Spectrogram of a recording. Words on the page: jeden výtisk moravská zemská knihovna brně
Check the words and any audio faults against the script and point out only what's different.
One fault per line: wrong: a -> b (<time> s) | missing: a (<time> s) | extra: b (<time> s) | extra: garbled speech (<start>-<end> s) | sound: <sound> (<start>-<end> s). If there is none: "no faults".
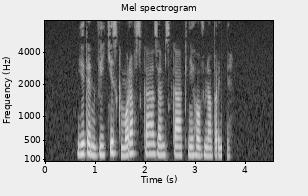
sound: dropout (3.5-3.6 s)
